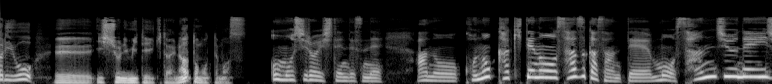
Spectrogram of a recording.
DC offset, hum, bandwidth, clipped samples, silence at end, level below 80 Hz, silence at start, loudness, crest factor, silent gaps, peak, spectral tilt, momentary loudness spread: under 0.1%; none; 10 kHz; under 0.1%; 0 s; -38 dBFS; 0 s; -17 LUFS; 16 dB; none; 0 dBFS; -5.5 dB/octave; 11 LU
